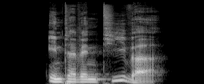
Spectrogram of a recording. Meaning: inflection of interventiv: 1. strong/mixed nominative masculine singular 2. strong genitive/dative feminine singular 3. strong genitive plural
- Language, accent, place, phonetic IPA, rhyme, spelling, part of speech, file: German, Germany, Berlin, [ɪntɐvɛnˈtiːvɐ], -iːvɐ, interventiver, adjective, De-interventiver.ogg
